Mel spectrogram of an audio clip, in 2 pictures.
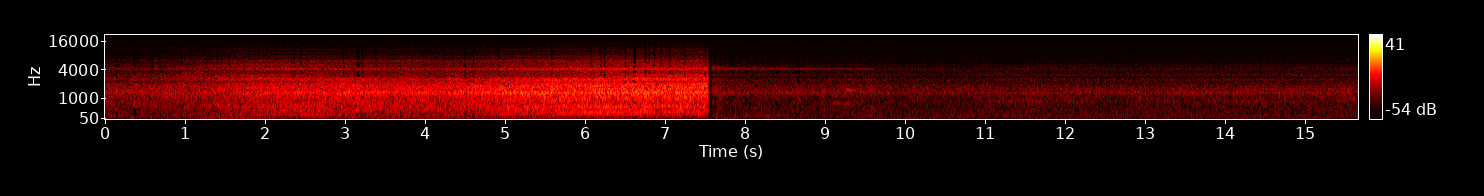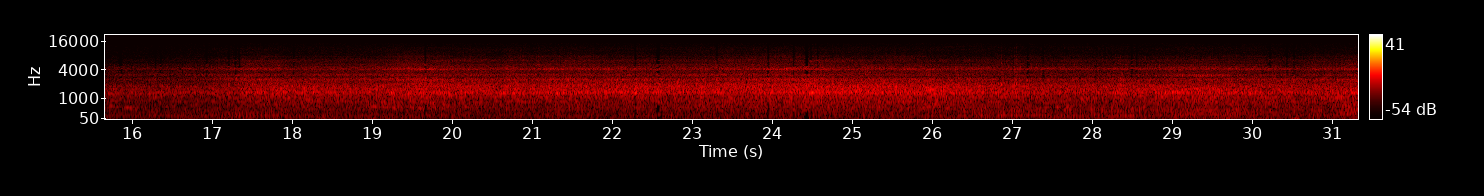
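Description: Motorcycle engine and riding noise. The engine revs up, rising in pitch, and the noise grows loud for the first several seconds, then cuts off suddenly to a quieter steady noise that grows louder again about halfway through.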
